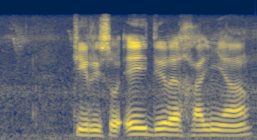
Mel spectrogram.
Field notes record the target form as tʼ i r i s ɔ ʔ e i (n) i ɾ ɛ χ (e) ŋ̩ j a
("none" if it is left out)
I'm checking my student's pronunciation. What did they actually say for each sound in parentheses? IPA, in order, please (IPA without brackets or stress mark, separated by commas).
d, a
